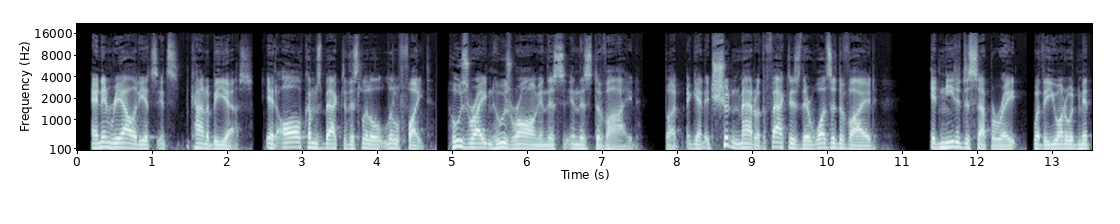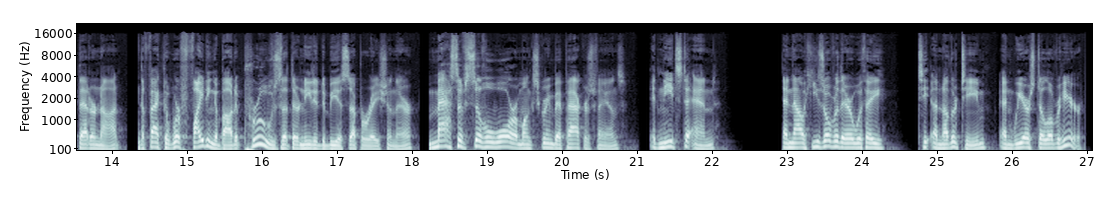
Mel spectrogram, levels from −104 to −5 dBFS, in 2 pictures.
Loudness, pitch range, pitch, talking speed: -16 LUFS, 110-140 Hz, 125 Hz, 210 wpm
